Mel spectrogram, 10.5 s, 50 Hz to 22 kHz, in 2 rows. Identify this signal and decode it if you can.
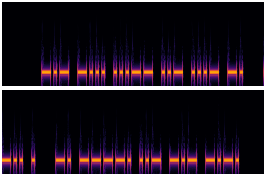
Morse code, heard as a keyed tone, about 20 wpm, 700 Hz. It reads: KB3UVN DE N9UKC
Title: USA Callsign DE Callsign 20wpm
